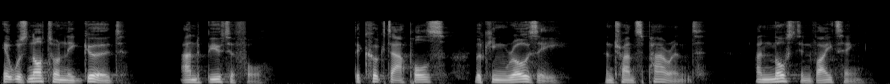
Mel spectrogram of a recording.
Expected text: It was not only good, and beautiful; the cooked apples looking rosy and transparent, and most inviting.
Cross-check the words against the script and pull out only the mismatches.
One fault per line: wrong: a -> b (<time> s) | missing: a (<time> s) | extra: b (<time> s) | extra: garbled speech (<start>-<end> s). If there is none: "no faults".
no faults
